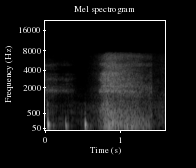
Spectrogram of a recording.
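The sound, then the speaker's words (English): Heavy breathing from a man who has just run down the stairs: a long, rough, noisy exhale follows a few soft low thumps as he catches his breath. No talking. “He's just breathing really hard because he just ran down the stairs.”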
